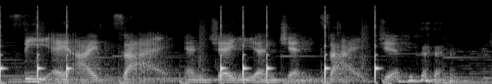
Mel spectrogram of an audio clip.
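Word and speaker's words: 再见: It's pronounced as Z-A-I, Zai. Zai. And J-E-N, Jian. No, say that again. Say it all in one. Z-A-I, Zai. And J-E-N, Jian. Zai, Jian. Zai, Jian.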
